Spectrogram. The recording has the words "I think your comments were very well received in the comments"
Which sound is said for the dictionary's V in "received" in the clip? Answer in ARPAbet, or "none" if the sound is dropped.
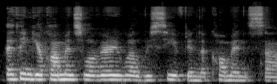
V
